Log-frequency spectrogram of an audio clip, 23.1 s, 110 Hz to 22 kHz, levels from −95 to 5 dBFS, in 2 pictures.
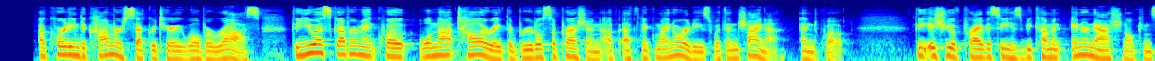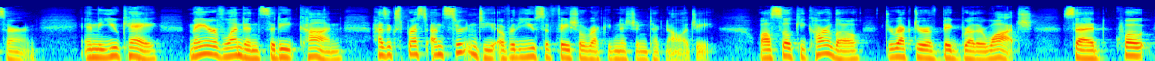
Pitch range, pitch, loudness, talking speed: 135-175 Hz, 155 Hz, -19 LUFS, 155 wpm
